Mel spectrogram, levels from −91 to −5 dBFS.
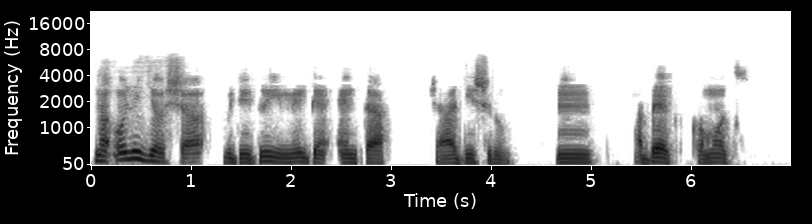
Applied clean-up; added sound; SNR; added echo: none; none; none; none.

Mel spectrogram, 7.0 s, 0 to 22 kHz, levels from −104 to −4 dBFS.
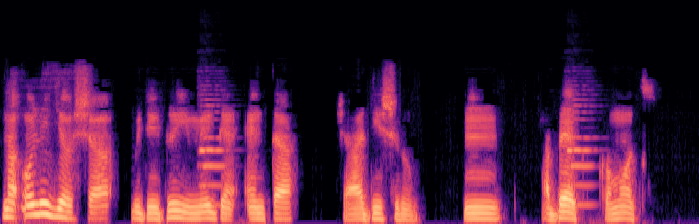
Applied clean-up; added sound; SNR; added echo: none; Wind instrument, woodwind instrument; 14 dB; none.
